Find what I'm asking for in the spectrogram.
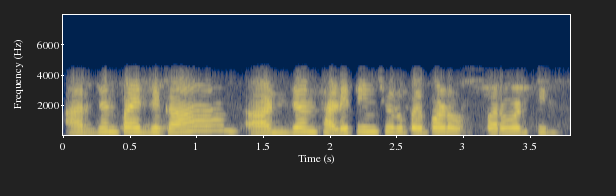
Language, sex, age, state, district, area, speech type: Marathi, female, 30-45, Maharashtra, Buldhana, rural, conversation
